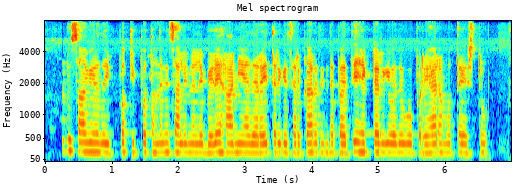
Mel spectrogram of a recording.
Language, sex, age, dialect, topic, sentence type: Kannada, female, 31-35, Central, agriculture, question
